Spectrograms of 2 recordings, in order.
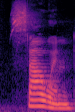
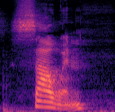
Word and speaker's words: Samhain: you can hear the way they say it's pronounced so in samhain sawin so looks like samhain pronounced sawin obviously i was completely off on that one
